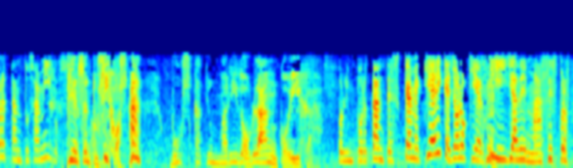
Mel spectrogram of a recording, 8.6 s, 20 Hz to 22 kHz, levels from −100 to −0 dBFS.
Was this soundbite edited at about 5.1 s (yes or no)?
yes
